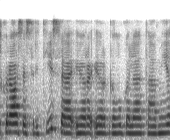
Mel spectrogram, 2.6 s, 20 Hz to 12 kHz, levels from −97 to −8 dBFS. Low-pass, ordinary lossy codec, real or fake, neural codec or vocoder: 7.2 kHz; AAC, 64 kbps; real; none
